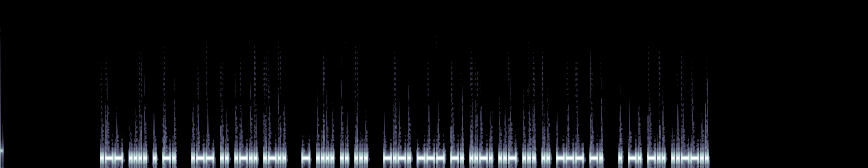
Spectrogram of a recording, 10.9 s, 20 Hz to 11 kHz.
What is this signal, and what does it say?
Morse code, heard as a keyed tone, about 37 wpm, 700 Hz. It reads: WHEN WILL THIS CONFUSION END?
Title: Sentences from Top 1600 Words 40wpm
